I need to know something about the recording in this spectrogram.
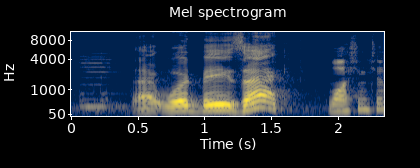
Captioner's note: buzzer beeps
